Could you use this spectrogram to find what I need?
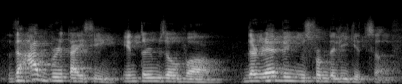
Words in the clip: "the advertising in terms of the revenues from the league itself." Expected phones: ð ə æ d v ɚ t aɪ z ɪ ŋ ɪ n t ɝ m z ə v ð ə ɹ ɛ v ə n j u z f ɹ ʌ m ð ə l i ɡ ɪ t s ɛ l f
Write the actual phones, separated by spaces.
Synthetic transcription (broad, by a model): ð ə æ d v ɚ t aɪ s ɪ ŋ ɪ n t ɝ m s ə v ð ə ɹ ɛ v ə n j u s f ɹ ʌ m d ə l i ɡ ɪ t s ɛ l f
